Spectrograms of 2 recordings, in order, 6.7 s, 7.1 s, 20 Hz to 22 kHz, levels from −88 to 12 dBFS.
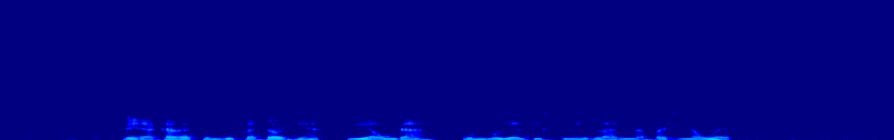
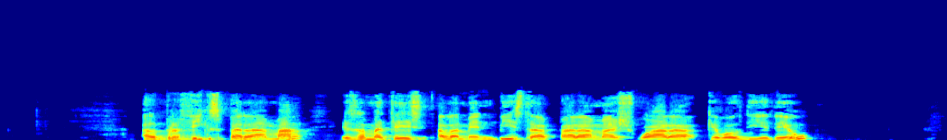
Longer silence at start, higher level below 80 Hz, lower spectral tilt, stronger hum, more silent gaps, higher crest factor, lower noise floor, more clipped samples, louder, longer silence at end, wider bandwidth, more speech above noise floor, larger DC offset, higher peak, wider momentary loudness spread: second, 0.2 s vs 1.05 s; second, -86 dBFS vs -58 dBFS; first, -7 dB/octave vs -4.5 dB/octave; neither; neither; about the same, 16 dB vs 14 dB; about the same, -84 dBFS vs -85 dBFS; neither; second, -63 LUFS vs -13 LUFS; second, 0.05 s vs 1.05 s; first, 15 kHz vs 8 kHz; second, 22 dB vs 72 dB; neither; second, -48 dBFS vs 0 dBFS; about the same, 6 LU vs 5 LU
